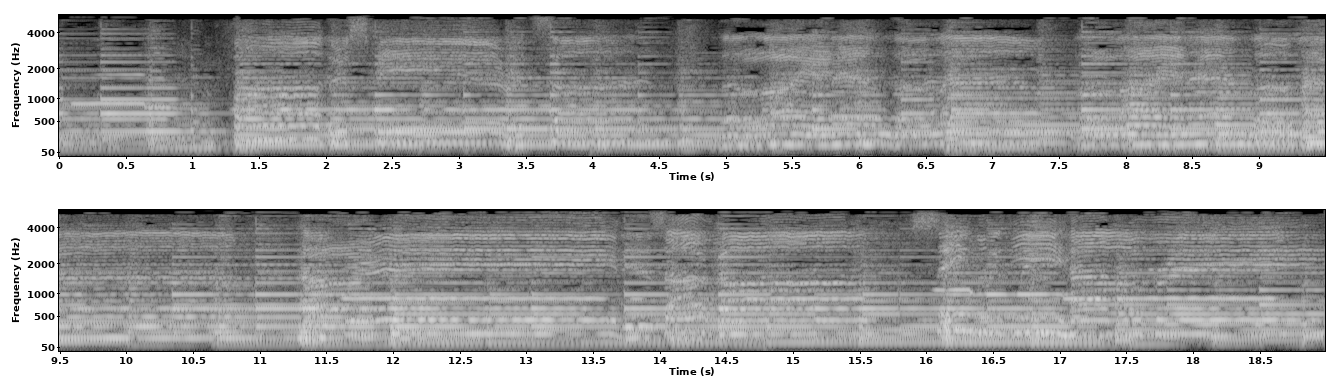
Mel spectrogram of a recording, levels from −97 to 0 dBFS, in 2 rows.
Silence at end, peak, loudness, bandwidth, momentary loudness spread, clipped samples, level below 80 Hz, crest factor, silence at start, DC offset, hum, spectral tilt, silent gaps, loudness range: 0 s; -4 dBFS; -21 LUFS; 5.4 kHz; 5 LU; under 0.1%; -48 dBFS; 16 dB; 0 s; under 0.1%; none; -7.5 dB/octave; none; 3 LU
